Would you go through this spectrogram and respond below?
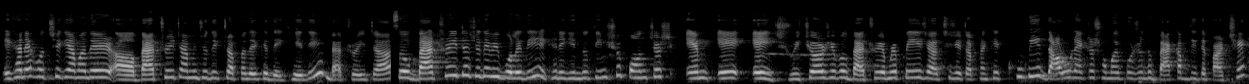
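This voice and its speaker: A woman with a Bangladeshi accent giving a casual, chatty product pitch as a shop presenter, mixing in English words. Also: quick pace, few pauses.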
